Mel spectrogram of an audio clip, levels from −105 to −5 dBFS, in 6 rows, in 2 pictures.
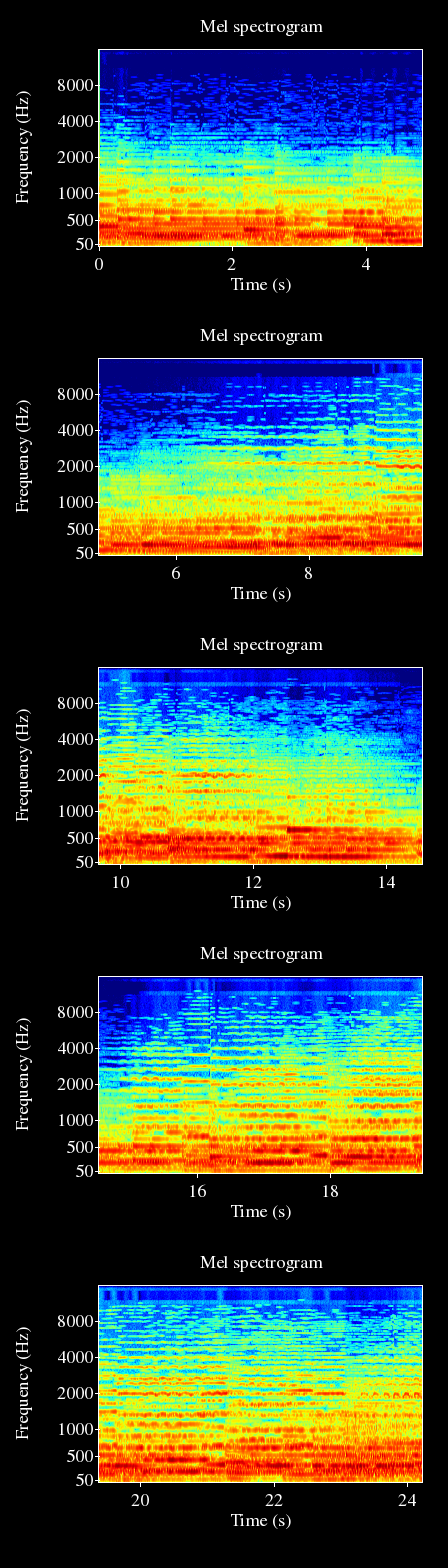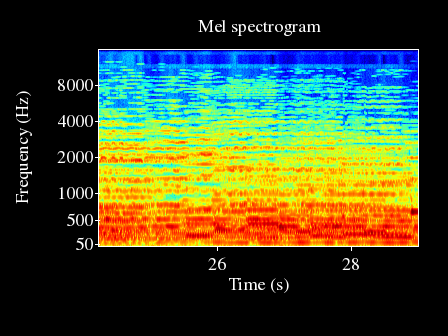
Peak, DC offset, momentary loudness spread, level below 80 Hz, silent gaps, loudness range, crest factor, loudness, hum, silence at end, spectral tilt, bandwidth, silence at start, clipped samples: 0 dBFS; under 0.1%; 5 LU; -34 dBFS; none; 4 LU; 12 dB; -13 LUFS; none; 0 s; -7.5 dB/octave; 10.5 kHz; 0 s; under 0.1%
